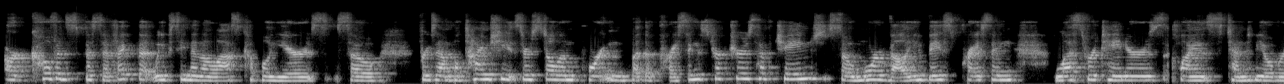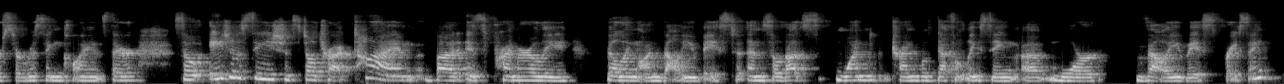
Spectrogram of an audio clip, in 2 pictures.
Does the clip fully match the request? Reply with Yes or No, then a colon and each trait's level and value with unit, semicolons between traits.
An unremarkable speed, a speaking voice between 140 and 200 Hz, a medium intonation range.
Yes: average, 155 wpm; high, 190 Hz; average, 3.3 semitones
